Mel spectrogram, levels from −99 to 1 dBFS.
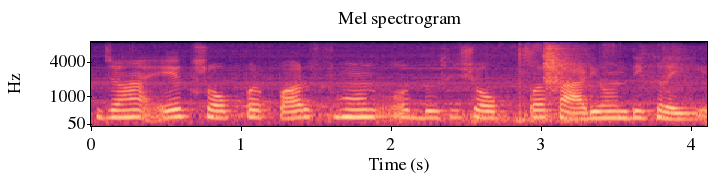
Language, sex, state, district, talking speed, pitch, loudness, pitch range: Hindi, female, Madhya Pradesh, Dhar, 205 wpm, 215 Hz, -14 LUFS, 200-220 Hz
